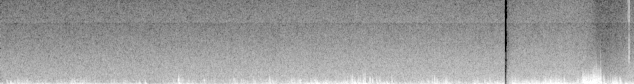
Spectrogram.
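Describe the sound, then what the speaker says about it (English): Storm wind at Cameron Lake buffets the microphone in strong, rumbling gusts that swell and roar loudly near the end. "Oh, there's a bit of a gust."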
